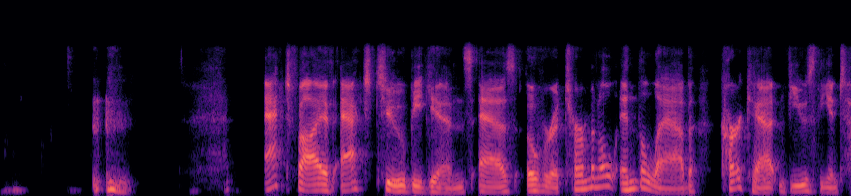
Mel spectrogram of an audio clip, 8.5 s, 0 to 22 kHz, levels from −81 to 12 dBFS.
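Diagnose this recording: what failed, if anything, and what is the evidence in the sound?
The speech sounds muffled and hoarse for the whole clip, with no crisp detail above about 8 kHz and a slightly robotic edge. This is Opus voice compression at the codec stage. The SILK coder trims the band to wideband and codes the excitation coarsely, which fits a low bitrate around 12 kbps.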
